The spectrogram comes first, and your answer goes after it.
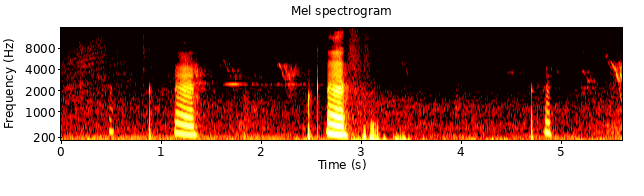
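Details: A young alpaca at an alpaca farm in Uckfield gives short, nasal, humming calls, each a brief rising-and-falling bleat; described as needy.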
